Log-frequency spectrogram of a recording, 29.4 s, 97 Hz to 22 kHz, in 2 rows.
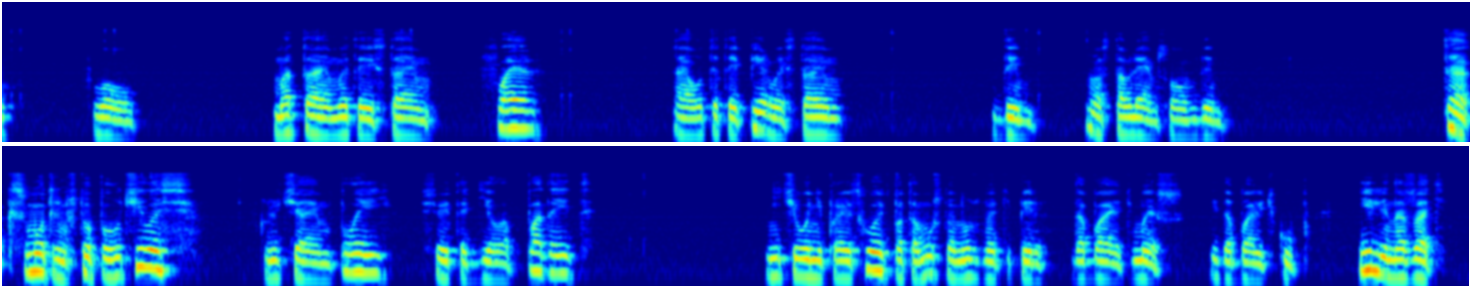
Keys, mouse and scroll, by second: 0.1 click, 1.8-2.6 scroll down 3, 4.0 click, 6.7 click, 8.8 click, 12.3-12.6 scroll up 1, 12.6 middle click, 14.5-15.3 scroll down 2, 16.1 click, 17.4 click, 21.0 click, 23.5 click.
